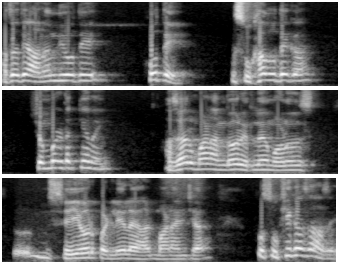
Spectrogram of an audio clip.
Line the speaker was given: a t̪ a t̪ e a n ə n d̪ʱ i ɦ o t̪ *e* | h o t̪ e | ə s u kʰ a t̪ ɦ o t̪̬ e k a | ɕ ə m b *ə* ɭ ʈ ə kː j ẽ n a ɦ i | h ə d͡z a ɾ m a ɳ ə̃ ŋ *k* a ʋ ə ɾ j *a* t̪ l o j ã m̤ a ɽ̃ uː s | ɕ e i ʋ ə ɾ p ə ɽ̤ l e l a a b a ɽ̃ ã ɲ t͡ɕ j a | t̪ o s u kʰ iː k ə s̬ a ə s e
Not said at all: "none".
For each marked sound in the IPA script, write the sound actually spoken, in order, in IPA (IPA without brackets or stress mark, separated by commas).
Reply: e, ə, ɡ, e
